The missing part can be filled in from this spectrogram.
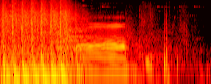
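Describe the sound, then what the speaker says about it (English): Burst of rapid gunfire from a video game, dense and loud, cutting off abruptly as a voice speaks over the tail end. "No idea what I was shooting at just then."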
